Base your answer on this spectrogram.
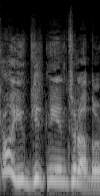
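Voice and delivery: high, prissy robot voice; high worried droid complaining; fussy droid. Pretend. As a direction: fret like a nervous droid. C-3PO voice.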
